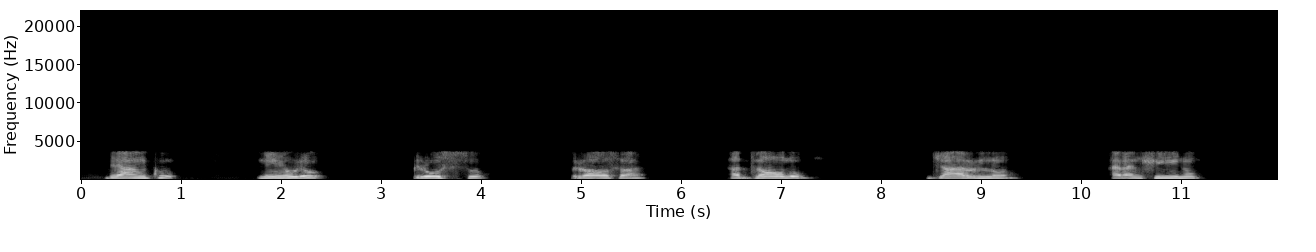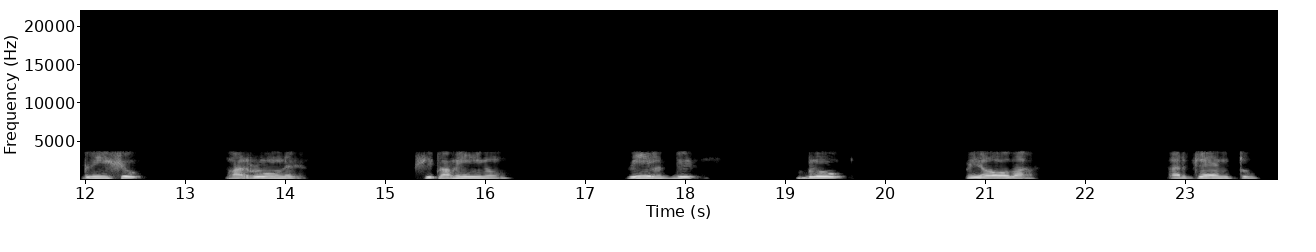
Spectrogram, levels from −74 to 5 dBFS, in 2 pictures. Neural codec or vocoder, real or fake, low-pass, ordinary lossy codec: codec, 16 kHz, 2 kbps, FreqCodec, smaller model; fake; 3.6 kHz; none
